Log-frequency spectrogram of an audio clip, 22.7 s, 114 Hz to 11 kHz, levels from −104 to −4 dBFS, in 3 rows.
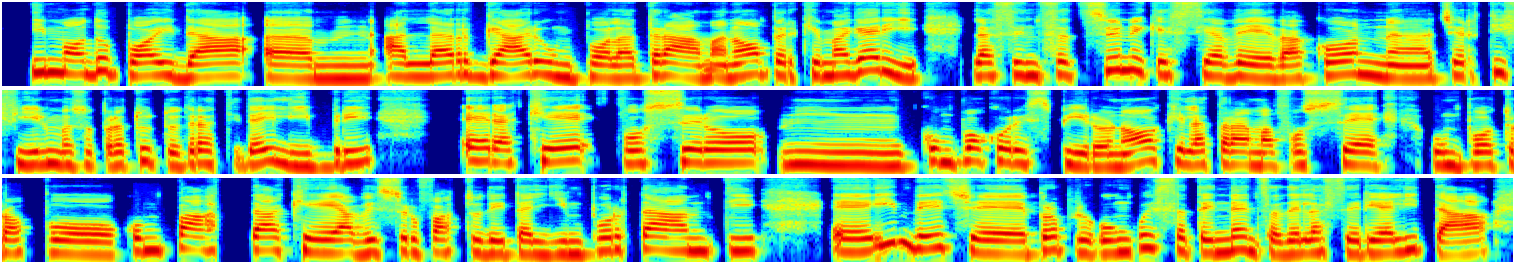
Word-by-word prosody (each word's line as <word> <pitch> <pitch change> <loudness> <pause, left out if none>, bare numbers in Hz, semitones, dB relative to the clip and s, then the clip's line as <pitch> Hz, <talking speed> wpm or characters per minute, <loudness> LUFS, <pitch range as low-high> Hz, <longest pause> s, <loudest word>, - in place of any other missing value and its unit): in 245 0 +2
modo 235 +2 +1
poi 210 -1 +1
da, 195 +2 +2
ehm, 175 -1 0
allargare 200 +1 +2
un 195 -5 -1
po' 185 +1 +1
la 180 0 +1
trama, 195 -2 +2
no, 210 +4 +2
perché 210 -1 -1
magari 215 -1 +2 0.3
la 205 0 +2
sensazione 215 +7 -1
che 220 -3 -1
si 215 0 -3
aveva 180 -3 +1
con 205 -5 +1
certi 205 +6 -2
film, 200 -1 -1
soprattutto 190 +2 -3
tratti 200 +1 -2
dai 210 +3 +1
libri, 205 +2 -1 0.5
era 235 -3 +3
che 235 +2 +1
fossero, 215 +1 +1
mhmm, 190 -2 -1
con 230 +1 0
poco 235 +2 +1
respiro, 195 -5 -1
no, 215 +7 +2
che 220 - -1
la 195 - +2
trama 195 -2 +2
fosse 190 0 -1 0.2
un 190 -2 0
po' 190 +1 +1
troppo 190 -3 0
compatta, 220 0 0
che 205 -3 +1
avessero 190 +2 0
fatto 195 +1 -2
dei 185 -1 -1
tagli 175 -1 -1
importanti, 215 +2 0 0.4
ehm, 205 +1 +2
invece 235 - +1
proprio 220 0 -1
con 185 +2 0
questa 250 -2 -1
tendenza 200 -1 0
della 185 +2 0
serialità, 190 -1 +1
200 Hz, 145 wpm, -17 LUFS, 185-220 Hz, 0.5 s, era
